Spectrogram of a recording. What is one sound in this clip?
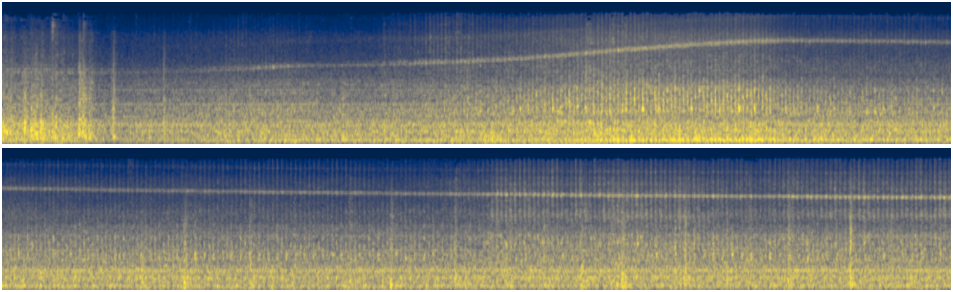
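A high whine from the locomotive rises and then slowly falls.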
